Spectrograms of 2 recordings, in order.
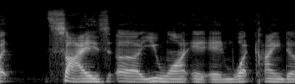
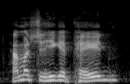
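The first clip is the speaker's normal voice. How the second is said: usual speaking voice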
